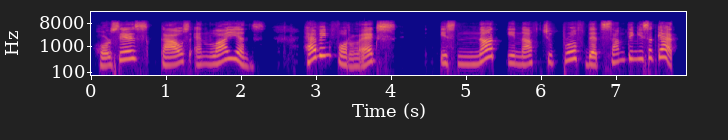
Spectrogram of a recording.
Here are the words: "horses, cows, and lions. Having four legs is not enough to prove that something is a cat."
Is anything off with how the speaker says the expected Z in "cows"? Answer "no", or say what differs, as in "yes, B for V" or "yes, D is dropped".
yes, S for Z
